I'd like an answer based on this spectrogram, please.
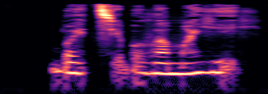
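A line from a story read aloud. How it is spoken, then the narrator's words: Hoarse secretive whisper. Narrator (Russian): Прохрипел он шепотом так, будто делился с ней секретом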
